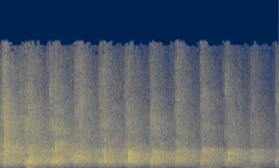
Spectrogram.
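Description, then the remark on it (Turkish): Steady audience applause at an event in İzmir, a dense wash of many hands clapping at an even loudness throughout, with no speech over it. “Bir alkış alabilir miyiz”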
